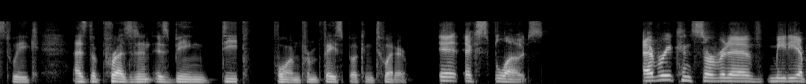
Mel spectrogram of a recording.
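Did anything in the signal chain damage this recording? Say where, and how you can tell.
Yes, in the network stage, on what sounds like a G.722 call path with nothing above 8 kHz. Just after "the president is being", from 2.32 to 2.38 s, there is short concealed packet loss. About 40 ms of audio never reached the decoder in time, and the receiver covered it by extending the preceding sound before blending back, which produces a brief smear. Unlike a true dropout, nothing is silenced and the audio resumes almost at once.

A longer gap follows at 2.46 s, lasting until 2.76 s. The last sound carries on as a fading synthetic tail, then gives way to about 210 ms of silence before the audio returns without the missing portion. This is likely a long network dropout, with roughly 280 ms never delivered. What separates it from concealed packet loss is the silent stretch after the concealment runs out, and what separates it from an edit is that fading tail.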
